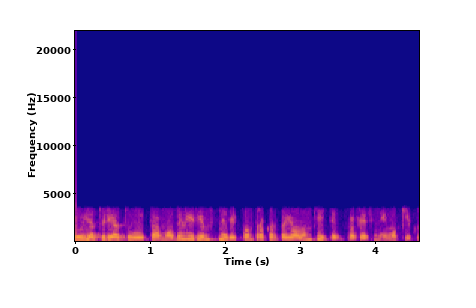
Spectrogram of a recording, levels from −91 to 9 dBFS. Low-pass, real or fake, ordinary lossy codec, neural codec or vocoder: 3.6 kHz; real; Opus, 64 kbps; none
